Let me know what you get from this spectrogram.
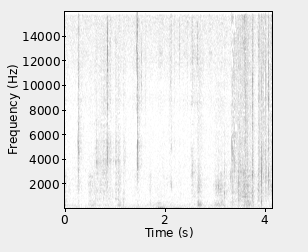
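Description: Faint close-up chewing of a crunchy peanut cookie: a scatter of small crunches and clicks, getting busier in the last second.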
